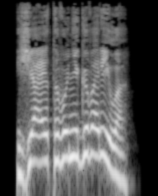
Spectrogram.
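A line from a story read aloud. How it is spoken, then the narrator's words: Nearly shouting. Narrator (Russian): чуть ли не прокричала она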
